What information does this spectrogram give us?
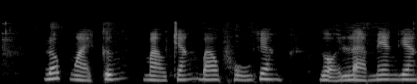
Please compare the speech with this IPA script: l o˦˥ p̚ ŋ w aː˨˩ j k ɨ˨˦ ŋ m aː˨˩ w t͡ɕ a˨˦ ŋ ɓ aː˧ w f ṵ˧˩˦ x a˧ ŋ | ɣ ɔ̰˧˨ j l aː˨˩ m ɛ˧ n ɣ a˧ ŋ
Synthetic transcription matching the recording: l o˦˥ p̚ ŋ w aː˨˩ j k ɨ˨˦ ŋ m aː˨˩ w t͡ɕ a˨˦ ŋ ɓ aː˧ w f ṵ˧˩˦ ɣ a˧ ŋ | ɣ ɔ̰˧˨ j l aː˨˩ m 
